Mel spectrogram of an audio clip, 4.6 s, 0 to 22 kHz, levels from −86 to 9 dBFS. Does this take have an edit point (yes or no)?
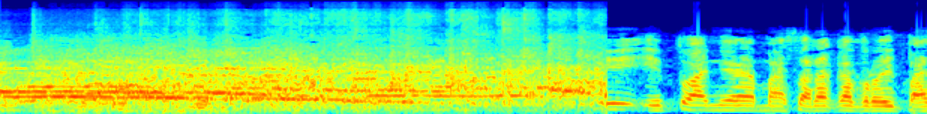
yes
